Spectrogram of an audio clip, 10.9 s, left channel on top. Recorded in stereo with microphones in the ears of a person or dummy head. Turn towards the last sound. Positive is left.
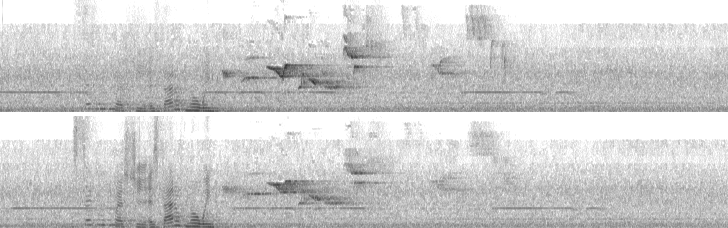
turn(degrees=40)  # may be behind; listen again after turning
